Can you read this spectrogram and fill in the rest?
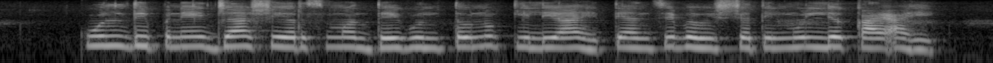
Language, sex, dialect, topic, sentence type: Marathi, female, Standard Marathi, banking, statement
